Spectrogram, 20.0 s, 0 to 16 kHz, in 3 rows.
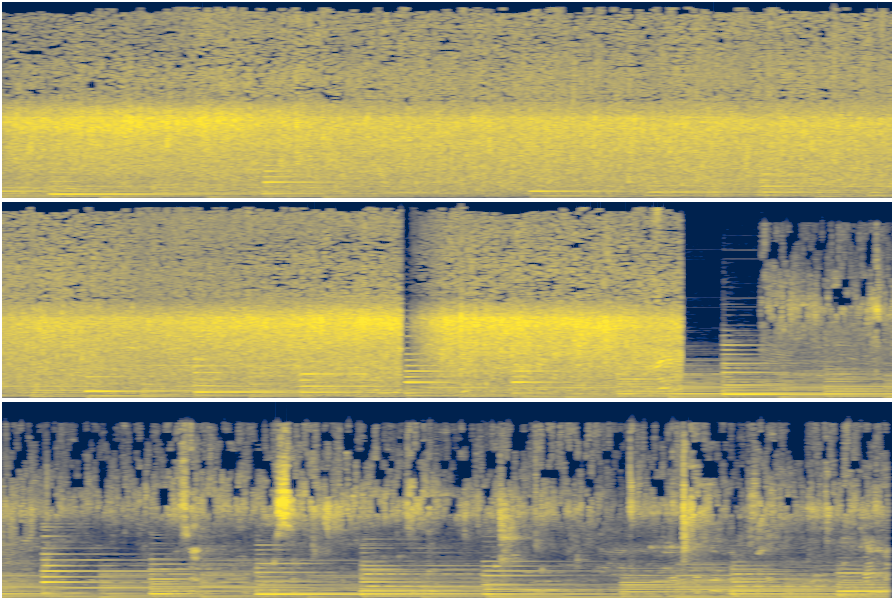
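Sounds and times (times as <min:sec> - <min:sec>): fast-flowing floodwater rushing: 0:00.0 - 0:11.8
music of held notes: 0:00.0 - 0:20.0.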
